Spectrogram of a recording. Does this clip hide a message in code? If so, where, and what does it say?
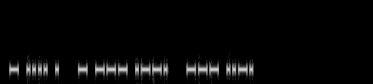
Yes: Morse code from 0.1 to 2.5 s, heard as a keyed tone, about 44 wpm, 700 Hz. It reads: THE TOP OF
